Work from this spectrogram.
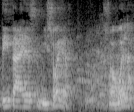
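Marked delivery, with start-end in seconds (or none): none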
